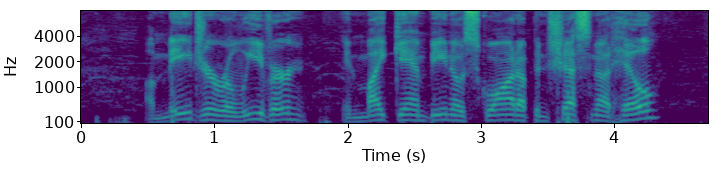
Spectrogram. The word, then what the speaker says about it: Gambino: what a baseball name Gambino rhymes with the old Bambino baberuth he deserved to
